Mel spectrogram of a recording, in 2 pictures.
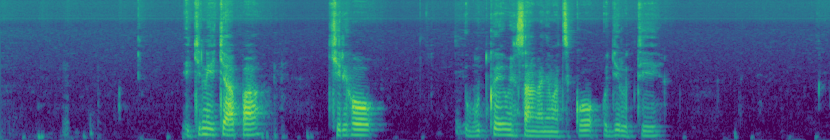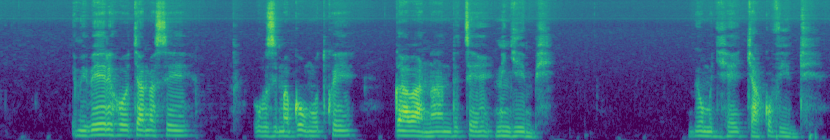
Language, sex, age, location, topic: Kinyarwanda, male, 36-49, Kigali, health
